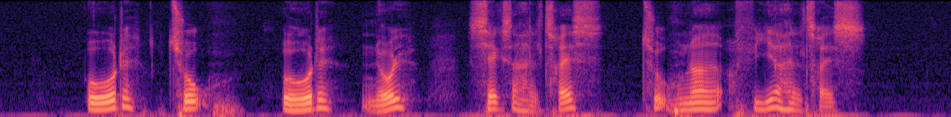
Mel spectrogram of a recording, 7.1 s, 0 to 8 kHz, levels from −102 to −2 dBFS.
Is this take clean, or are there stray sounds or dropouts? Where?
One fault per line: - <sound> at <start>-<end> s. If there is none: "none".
none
